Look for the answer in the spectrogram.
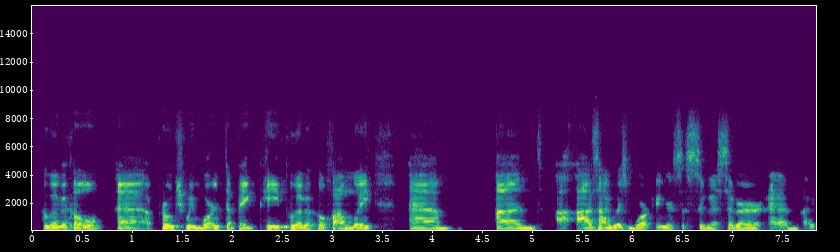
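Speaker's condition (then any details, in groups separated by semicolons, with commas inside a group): Cleft lip and palate; congenital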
